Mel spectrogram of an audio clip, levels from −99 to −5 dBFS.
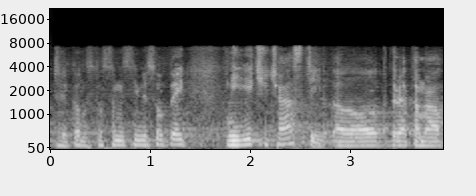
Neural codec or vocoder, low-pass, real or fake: codec, 24 kHz, 0.9 kbps, WavTokenizer, medium music audio release; 7.2 kHz; fake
